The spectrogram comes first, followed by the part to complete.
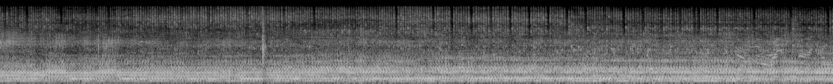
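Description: Boat engine running at a steady speed: an even drone with a constant pitch.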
